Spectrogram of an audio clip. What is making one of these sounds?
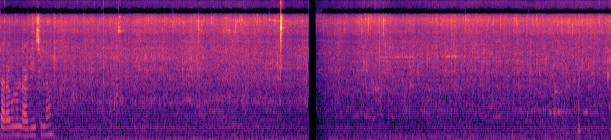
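Water pours from a watering can and patters steadily onto soil.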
